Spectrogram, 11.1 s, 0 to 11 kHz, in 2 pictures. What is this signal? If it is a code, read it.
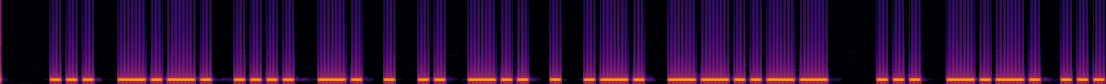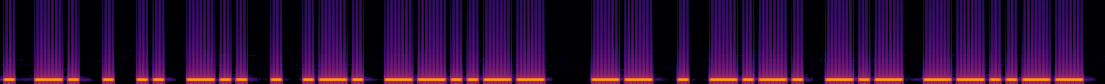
Morse code, heard as a keyed tone, about 29 wpm, 630 Hz. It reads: SCHNEIDER, SCHNEIDER, MECK,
